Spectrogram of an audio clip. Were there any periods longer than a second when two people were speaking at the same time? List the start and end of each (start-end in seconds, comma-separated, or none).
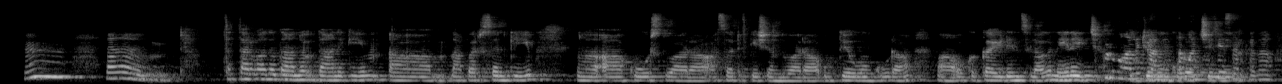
10.6-12.3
